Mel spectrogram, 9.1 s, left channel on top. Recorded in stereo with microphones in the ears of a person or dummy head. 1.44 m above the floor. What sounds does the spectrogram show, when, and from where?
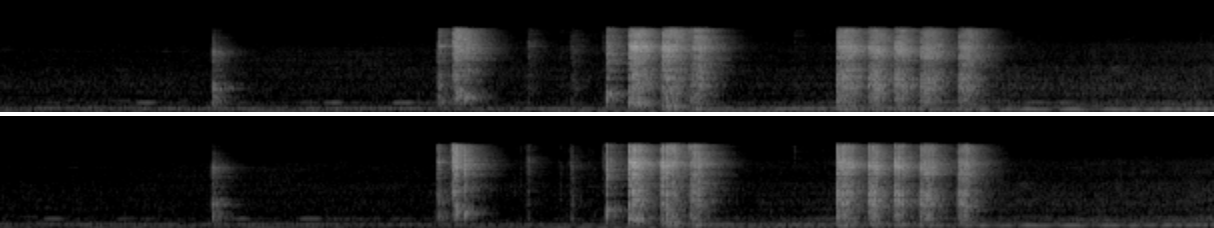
1.6 s chopping: 30° right (ahead or behind), 1.4 m
3.3 s tape being pulled: 70° right (ahead or behind), 0.7 m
